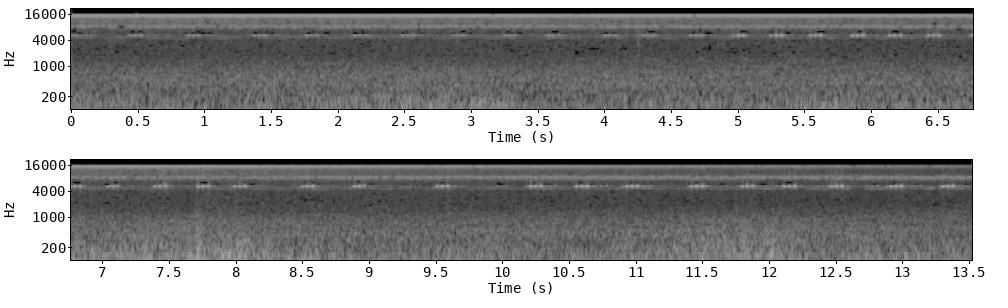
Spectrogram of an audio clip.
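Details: Crickets calling in the summertime countryside by a wheat field, light breeze blowing: evenly spaced high chirps about every half second beside a steady higher buzz, with gusty wind rumble below.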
